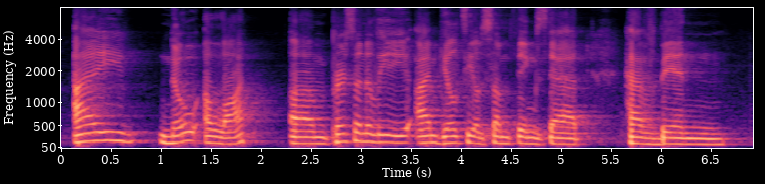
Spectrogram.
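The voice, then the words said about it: Stuttering, halting speech. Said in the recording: “I'm stuttering because it's cold”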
